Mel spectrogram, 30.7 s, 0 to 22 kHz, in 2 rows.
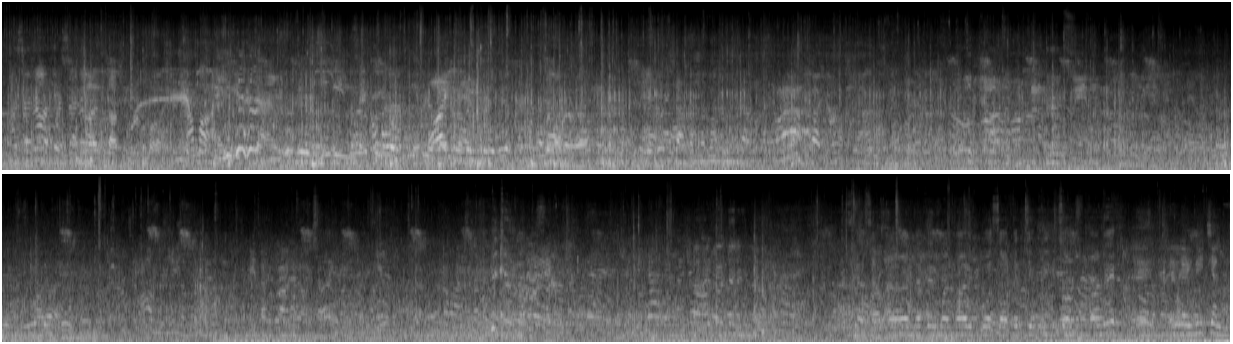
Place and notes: Torinranta, Oulu, Finland - Friday evening at the waterfront, Oulu
During warm summer evenings people like to gather around at the waterfront next to the market square of Oulu. Zoom H5, default X/Y module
